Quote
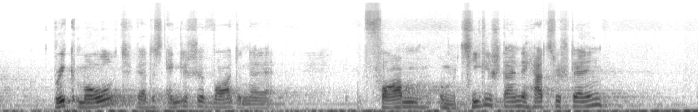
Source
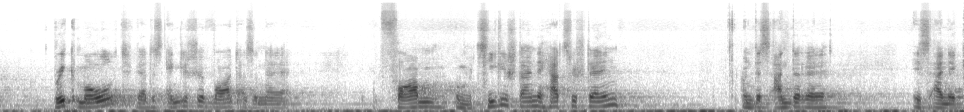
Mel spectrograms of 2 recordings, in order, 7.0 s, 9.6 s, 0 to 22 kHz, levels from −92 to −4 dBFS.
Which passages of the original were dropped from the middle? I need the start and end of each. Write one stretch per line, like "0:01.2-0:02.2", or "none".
0:02.4-0:02.5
